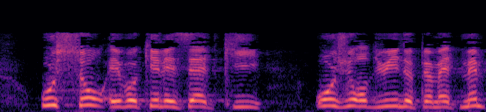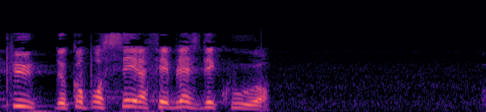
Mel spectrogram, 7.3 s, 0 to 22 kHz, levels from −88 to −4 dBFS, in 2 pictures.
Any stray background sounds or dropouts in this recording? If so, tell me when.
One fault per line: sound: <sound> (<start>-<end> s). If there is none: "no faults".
no faults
